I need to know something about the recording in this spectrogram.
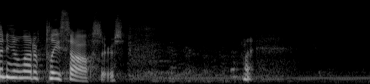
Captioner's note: audience chuckling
